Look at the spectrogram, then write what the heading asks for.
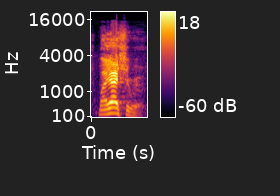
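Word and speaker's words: מעשר: 10th in the Hebrew and it's pronounced myash 10% of any Penny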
